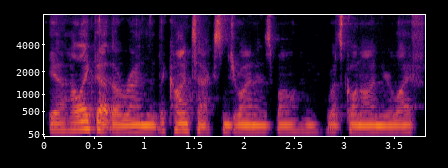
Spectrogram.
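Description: Male panelist, lower register, conversational explainer who hedges his points. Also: little pitch movement, fast talker, dark tone. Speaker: podcast panelist. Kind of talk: casual explanatory discussion.

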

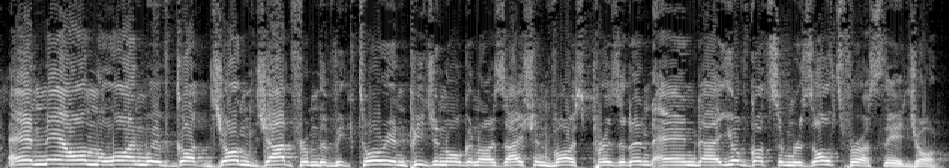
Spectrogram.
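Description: A man's voice: sits high, moderate pace, few pauses. An Australian man hosting a program in a casual, matey way. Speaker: program host.

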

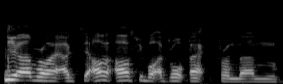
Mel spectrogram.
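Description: Over a muffled, lo-fi Skype line, a man with a head cold chats casually as a podcast co-host, his stuffy voice sounding like it's coming through a wall. He speaks at a moderate pace with a fairly high pitch, rambling and correcting himself as he goes, and the recording is dry and dull.

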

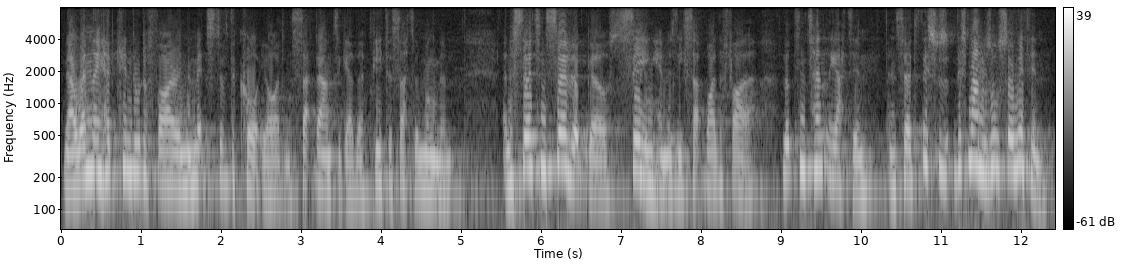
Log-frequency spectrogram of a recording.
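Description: A young man talks through a Bible story in a loose, joking way, often restarting his sentences as he thinks aloud. His voice sits a little high for a man. The sound carries a long reverb, as if recorded in a large hall. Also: animated, normal speed, few pauses, a little mellow. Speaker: church speaker. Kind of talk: informal Bible talk.

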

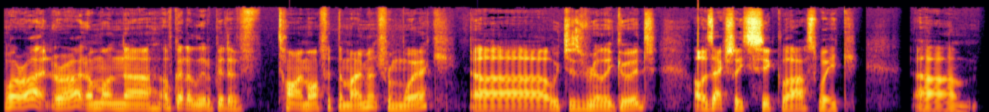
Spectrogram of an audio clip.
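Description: A man with a smooth, clear voice hosts a casual podcast chat. He sounds close and dry on the microphone, at a medium pitch. His delivery is laid-back and informal. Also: dry recording. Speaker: podcast host, musician.

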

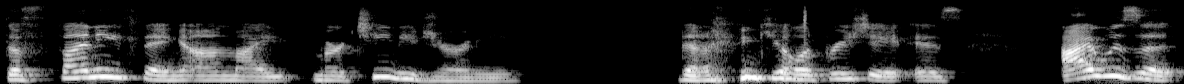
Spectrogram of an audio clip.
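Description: A medium-pitched female voice at a moderate pace comes through a remote-call mic. She is a Sri Lankan woman in her forties with a long broadcasting career who also hosts a podcast, now being interviewed as a guest in easygoing chat, speaking emphatically and frankly like an animated storyteller.

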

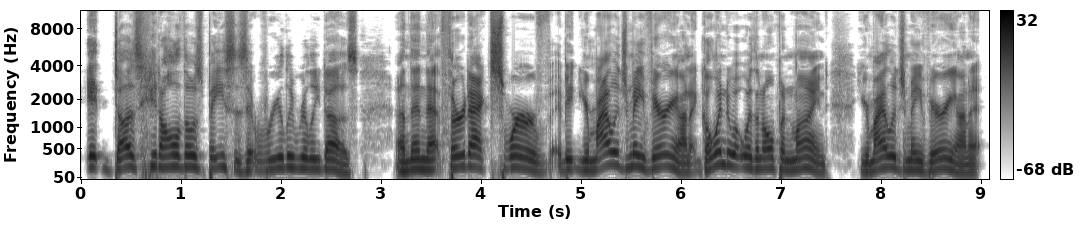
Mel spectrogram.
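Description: A male podcast host talks loosely and casually, rambling and joking, and swears freely along the way. His voice sits at an ordinary middle pitch. The sound is dry and close, with no room around it. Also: no room sound. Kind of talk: casual chat.

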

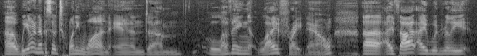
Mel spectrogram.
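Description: A man hosting a solo podcast in a casual, rambling, chatty way with a campy touch. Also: on the high side. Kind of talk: casual, rambling personal chat.

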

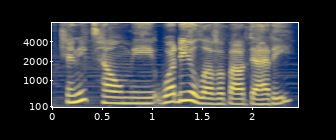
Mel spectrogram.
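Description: A woman's voice: mid-range voice, animated, fairly quick, dark tone, faint music behind. A woman speaking casually as a mother in a testimonial, in simple conversational phrases. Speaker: mother interviewee.

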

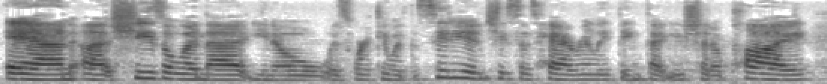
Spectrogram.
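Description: On a podcast, a community advocate from the US, Spanish being her first language, gives casual answers that slide between Spanish and English mid-sentence. Her medium-pitched voice is fairly even and a bit fast. She's far from the mic, and the poor audio carries a little hiss or hum.

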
